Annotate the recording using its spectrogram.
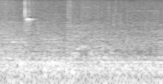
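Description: Quiet car cabin with a low steady hum and a faint short click with a brief high beep about half a second in: a car stereo button pressed while skipping to another track.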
